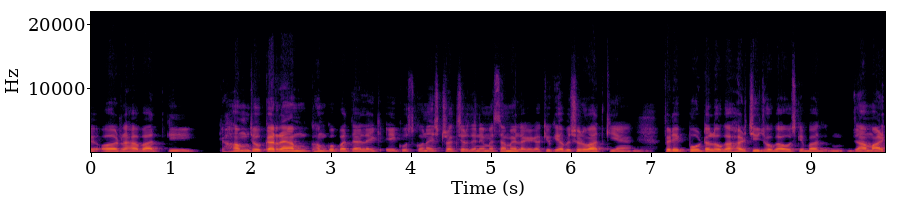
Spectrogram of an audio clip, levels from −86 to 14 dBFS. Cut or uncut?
uncut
